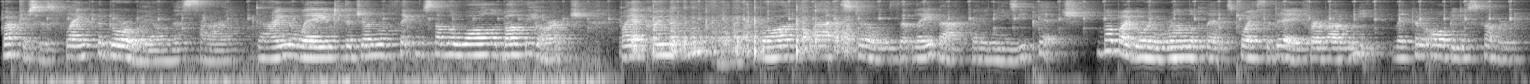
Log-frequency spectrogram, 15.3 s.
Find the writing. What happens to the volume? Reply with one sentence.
The volume of the writing goes up.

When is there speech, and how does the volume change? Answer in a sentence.
You can hear the speech from 0.0 to 15.1 s, at a steady volume.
